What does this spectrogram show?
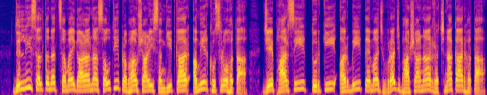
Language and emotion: Gujarati, neutral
